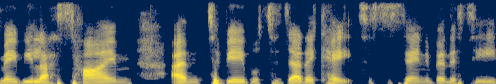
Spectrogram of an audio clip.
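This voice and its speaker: A woman with an English accent and a bright, sharp tone speaks at a moderate pace, the sound dry and close with no echo. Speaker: sustainability consultant. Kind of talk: webinar presentation. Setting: video call.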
